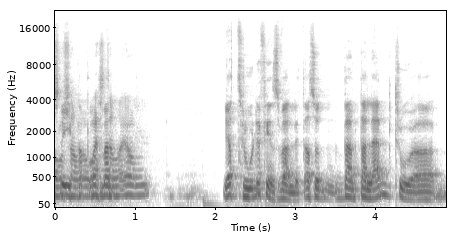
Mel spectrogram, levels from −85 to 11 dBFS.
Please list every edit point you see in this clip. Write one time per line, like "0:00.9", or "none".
none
